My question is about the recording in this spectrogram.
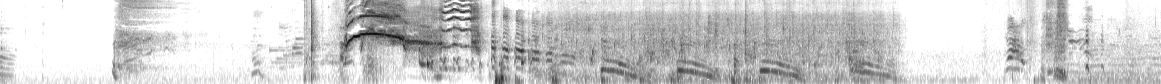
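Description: A toddler laughing in a run of repeated falling laughs, about one a second, lasting several seconds, after a high squeal. The first couple of seconds are nearly silent.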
